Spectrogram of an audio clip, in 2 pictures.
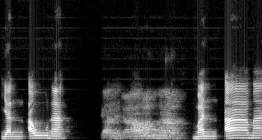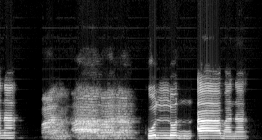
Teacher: membunyikan nunnya atau tanwin harus dibaca jelas tanpa ada dengung. Ya tadi seperti hamzah yan auna langsung jelas, nun matinya jelas, hamzahnya juga jelas ya. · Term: tanpa dengung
